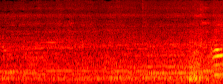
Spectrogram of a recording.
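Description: Battery-powered ride-on toy car driving on concrete: its small electric motors running and hard plastic wheels rolling, a steady noise.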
